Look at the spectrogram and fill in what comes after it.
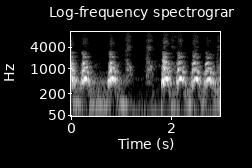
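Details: Stray dog at the Ulsan Narae-ul Center in South Korea, filmed during volunteer transport. It barks sharply in short bursts: two barks, a pause, then four quick barks in a row.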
